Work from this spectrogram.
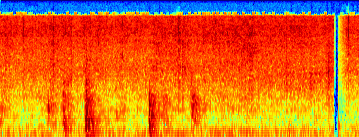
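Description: Pumpkin chunks seasoned with salt and turmeric, with two dried red chillies, stir-fry in a pan over low gas: a soft continuous sizzle broken by several scraping stirs and a sharp clack near the end, with no talking.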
